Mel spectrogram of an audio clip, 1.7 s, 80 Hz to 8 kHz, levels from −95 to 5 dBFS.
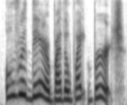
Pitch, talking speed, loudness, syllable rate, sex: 285 Hz, 210 wpm, -15 LUFS, 5.8 syllables/s, female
